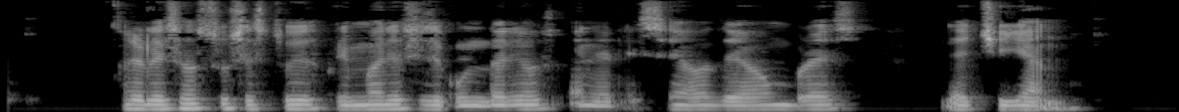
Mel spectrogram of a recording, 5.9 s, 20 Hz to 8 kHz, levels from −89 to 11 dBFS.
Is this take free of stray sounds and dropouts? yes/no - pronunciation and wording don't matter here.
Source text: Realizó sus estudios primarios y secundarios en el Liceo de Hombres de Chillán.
yes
